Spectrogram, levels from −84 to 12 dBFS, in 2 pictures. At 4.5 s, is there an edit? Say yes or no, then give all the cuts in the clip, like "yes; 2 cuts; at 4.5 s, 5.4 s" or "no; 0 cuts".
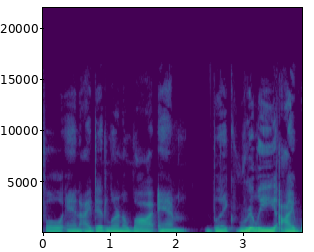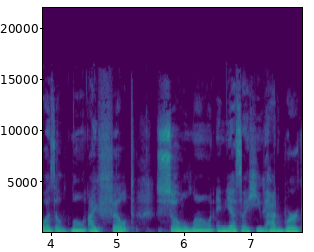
no; 1 cut; at 6.9 s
